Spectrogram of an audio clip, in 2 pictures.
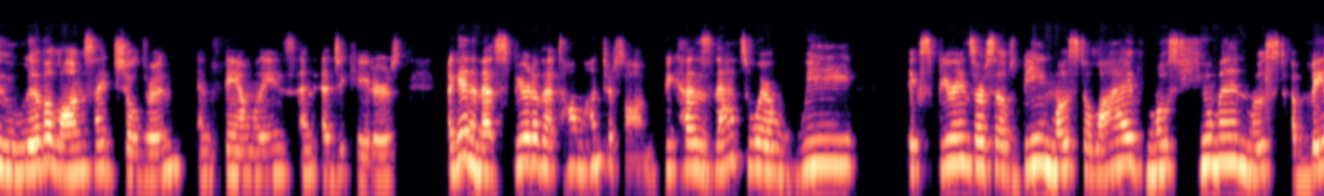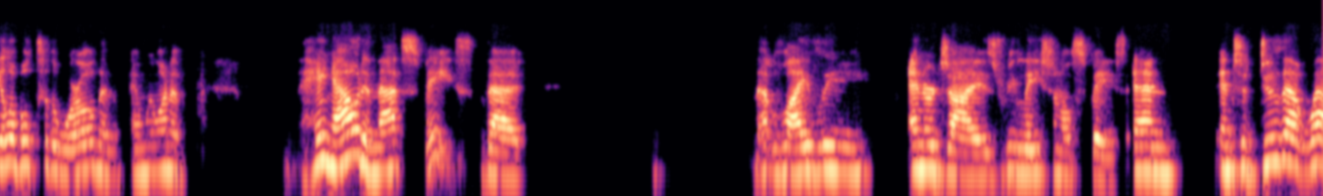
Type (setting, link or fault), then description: link, video call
